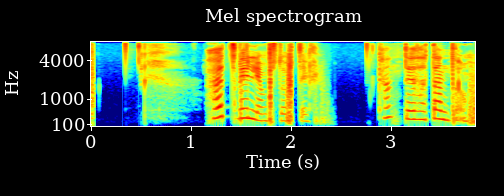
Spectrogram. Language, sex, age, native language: Icelandic, female, 12, Icelandic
